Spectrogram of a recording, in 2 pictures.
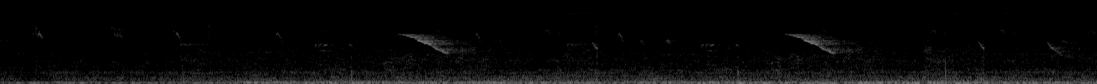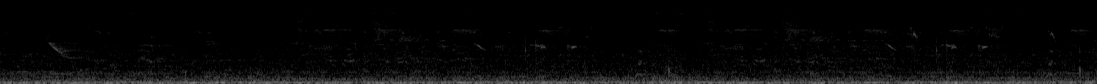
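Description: Birds calling over a steady low outdoor rumble: a clear falling whistle twice, about four seconds apart, then fainter ones, among scattered short high chirps.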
